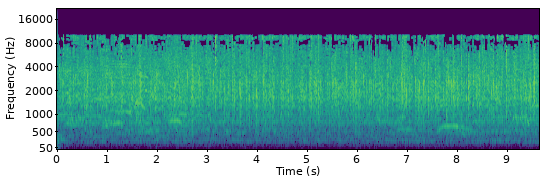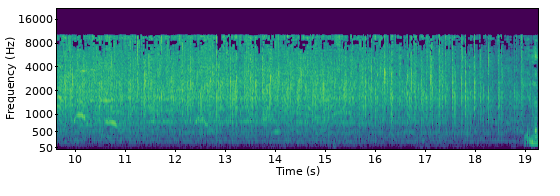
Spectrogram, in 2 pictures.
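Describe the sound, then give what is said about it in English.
A large crowd bursts into sustained, loud applause, a dense wall of clapping that continues steadily for about twenty seconds, with scattered cheers and voices mixed into the roar. “And you ought to give God a thundering round of applause because he has confidence in you.”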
